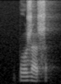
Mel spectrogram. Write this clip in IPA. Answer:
p o ʐ a ʂ

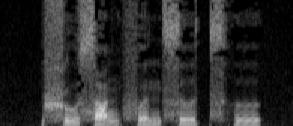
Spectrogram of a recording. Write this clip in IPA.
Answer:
ʂ u˥˨ s ɑ̰˨˩ ŋ f ə˨˦ n s ɹ̩˦ t͡sʰ ɹ̩˨˦

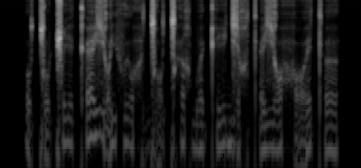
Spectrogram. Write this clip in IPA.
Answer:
o̰ ǀ o̰ ǁ i e̯ kʼ ɛ ʑ ɔ̰ j f ɨ o̯ h ə̰ ɡ͡ǀ ɔ̰ ǀʰ ɨ χ b ə e̯ kʼ i d͡ʑ ə χ tʼ ɛ ʑ ɔ h ɔ̰ e̯ tʼ ə

